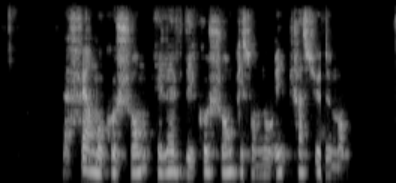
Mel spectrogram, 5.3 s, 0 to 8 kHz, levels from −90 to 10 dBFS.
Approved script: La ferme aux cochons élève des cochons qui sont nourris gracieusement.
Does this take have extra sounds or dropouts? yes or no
yes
